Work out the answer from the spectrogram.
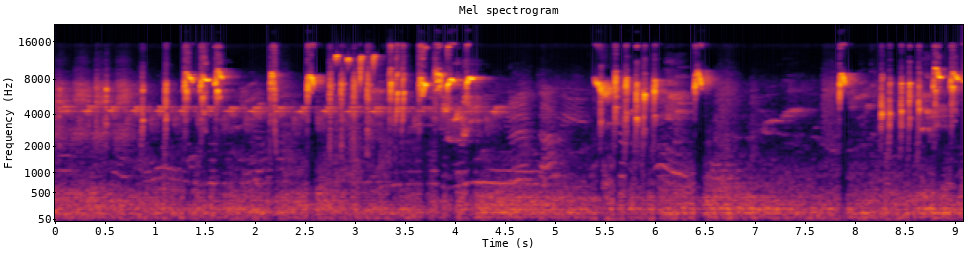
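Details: Speckled juvenile black sunbird in East Java, Indonesia, phone-recorded for luring rival birds to sing. Quick bursts of sharp, very high chirps and trills recur throughout, with faint lower whistled notes between them.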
